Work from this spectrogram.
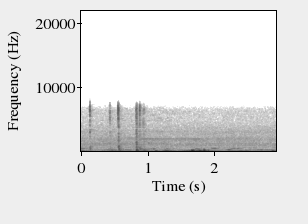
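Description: Computer keyboard keys are pressed in a short, uneven burst of close, quiet clicks and taps while numbers are entered, with no talk.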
